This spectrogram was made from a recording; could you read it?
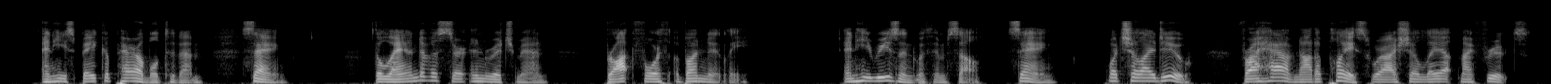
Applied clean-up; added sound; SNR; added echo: none; none; none; none.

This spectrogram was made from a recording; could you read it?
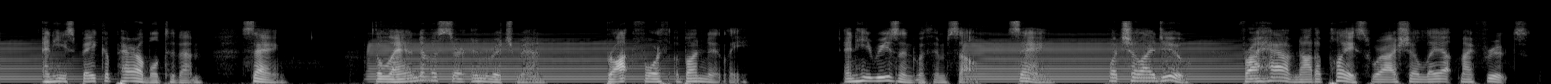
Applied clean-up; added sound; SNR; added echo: none; Wind instrument, woodwind instrument; 10 dB; none.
